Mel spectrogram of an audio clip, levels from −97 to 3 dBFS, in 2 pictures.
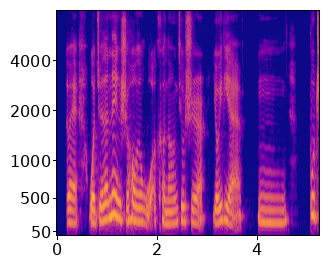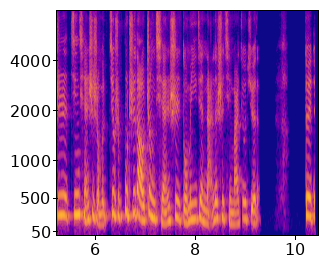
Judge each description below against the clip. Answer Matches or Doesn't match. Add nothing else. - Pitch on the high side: Matches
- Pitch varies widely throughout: Matches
